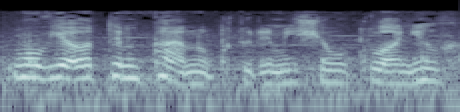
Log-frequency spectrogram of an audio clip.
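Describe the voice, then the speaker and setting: A woman's voice: medium pitch, a little fast, background noise, natural voice. An actress playing a stern ninety-year-old grandmother in a radio play, curt and opinionated. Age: older.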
